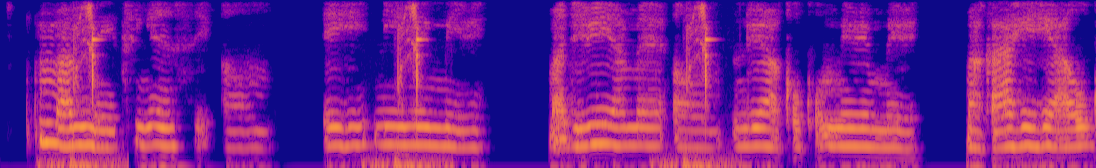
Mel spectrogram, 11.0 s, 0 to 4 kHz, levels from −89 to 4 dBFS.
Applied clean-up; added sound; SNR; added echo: none; Chink, clink; 2 dB; reverberation time 0.1 s.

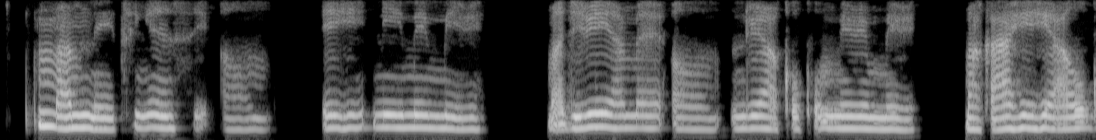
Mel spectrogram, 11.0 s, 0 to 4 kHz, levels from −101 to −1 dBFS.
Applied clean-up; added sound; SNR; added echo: none; none; none; none.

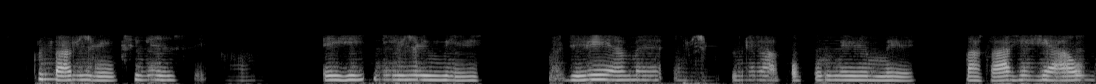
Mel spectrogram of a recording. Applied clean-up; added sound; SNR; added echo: neural separator model SepFormer WHAMR!.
